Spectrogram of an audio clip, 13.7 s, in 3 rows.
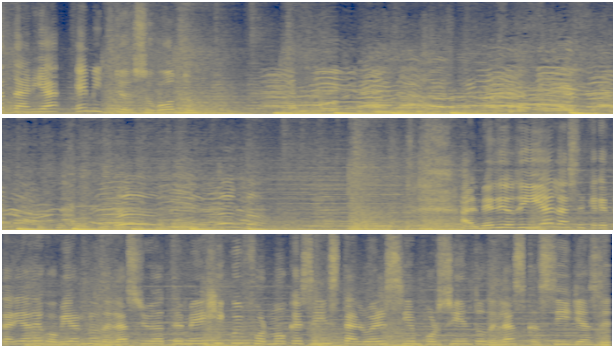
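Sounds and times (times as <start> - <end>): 
speech: 0.1 - 1.7, 2.7 - 3.4, 8.1 - 13.7
crowd cheering and shouting at polling station: 1.9 - 7.6.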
